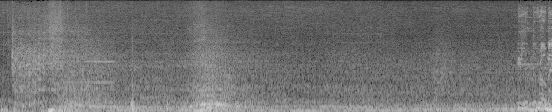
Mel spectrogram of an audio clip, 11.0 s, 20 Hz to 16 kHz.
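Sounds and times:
car engine starting and idling: 0:00.0 - 0:11.0.

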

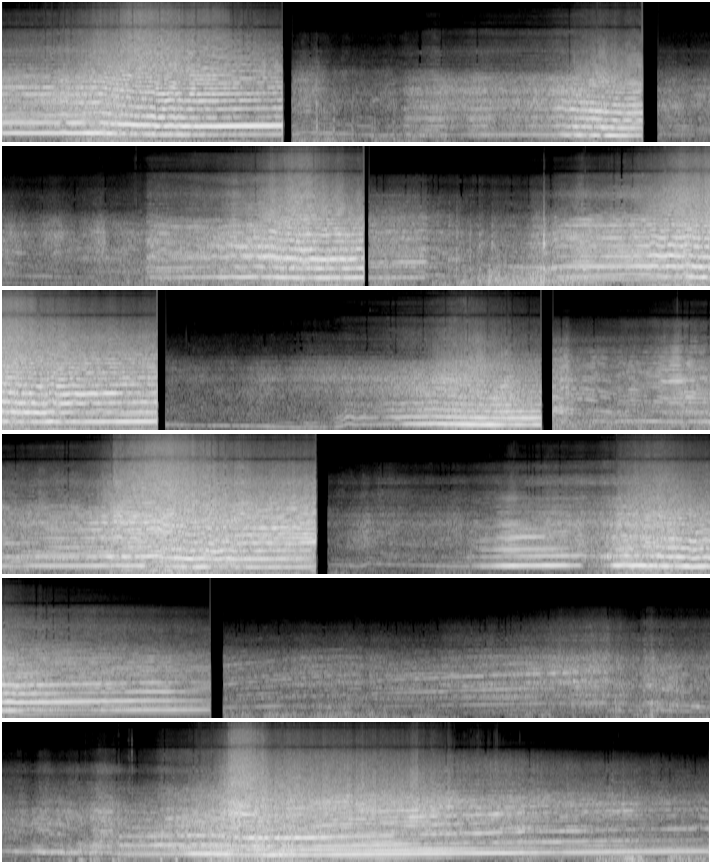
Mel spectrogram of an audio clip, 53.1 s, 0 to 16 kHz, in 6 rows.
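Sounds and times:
race car engines revving past: 0:00.0 - 0:53.0.

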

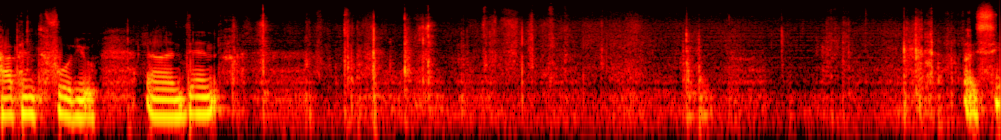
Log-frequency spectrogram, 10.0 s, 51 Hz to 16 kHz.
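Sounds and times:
cards flicking and rustling: 0:02.2 - 0:05.7.

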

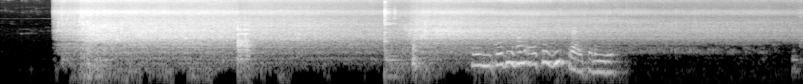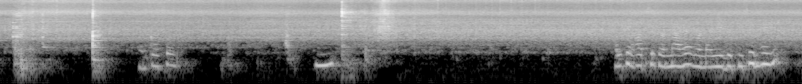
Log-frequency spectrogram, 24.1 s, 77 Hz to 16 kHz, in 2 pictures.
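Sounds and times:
cheese sizzling in hot oil: 0:00.7 - 0:24.0
metal spatula scraping and clicking: 0:17.2 - 0:18.0.

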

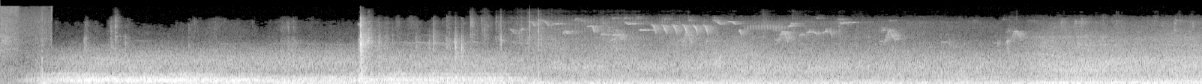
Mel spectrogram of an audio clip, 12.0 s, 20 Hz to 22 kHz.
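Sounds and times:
low outdoor rumble: 0:00.2 - 0:10.4
small birds chirping: 0:05.1 - 0:10.4.

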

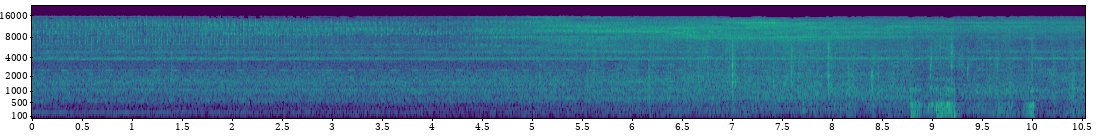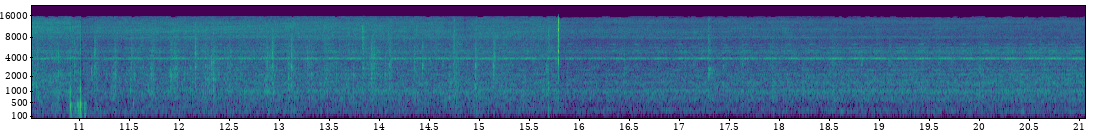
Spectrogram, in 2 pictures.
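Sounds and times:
model train motors whirring: 0:00.0 - 0:21.0
wheels clicking over rail joints: 0:04.9 - 0:16.0.

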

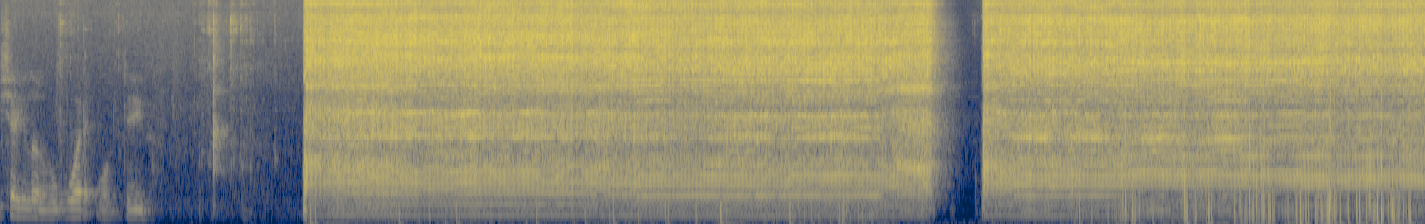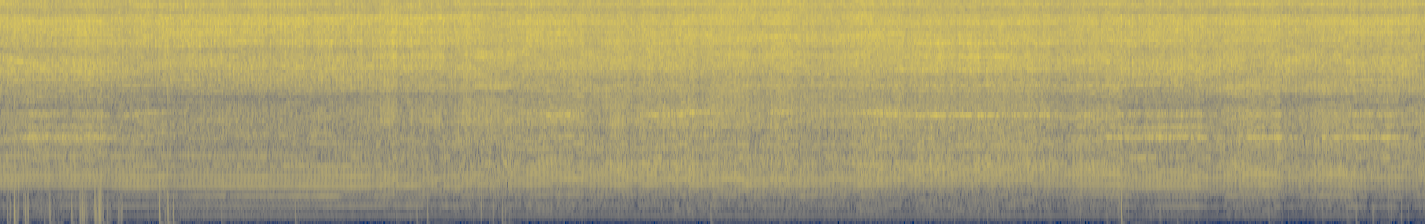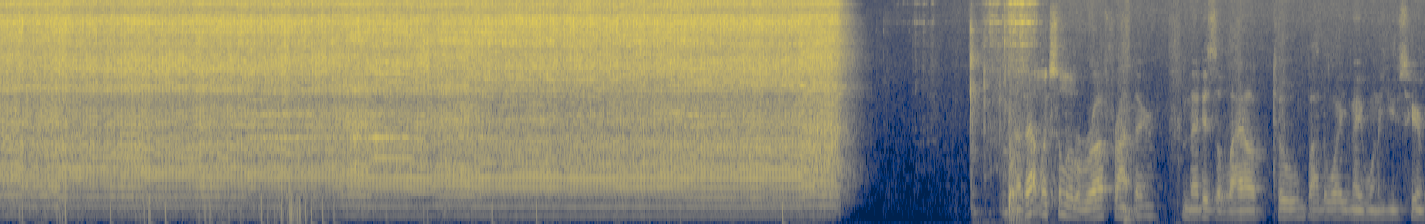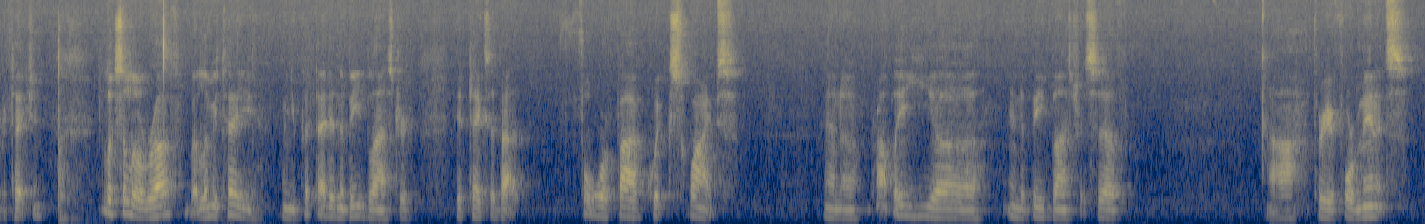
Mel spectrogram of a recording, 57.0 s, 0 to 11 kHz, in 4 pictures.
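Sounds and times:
needle scaler hammering on metal: 0:05.8 - 0:16.2, 0:17.9 - 0:33.9.

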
